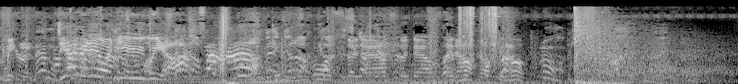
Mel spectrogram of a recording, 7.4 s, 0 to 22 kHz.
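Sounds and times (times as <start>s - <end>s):
speech: 0.1s - 6.6s
gunshot: 5.7s - 7.3s.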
